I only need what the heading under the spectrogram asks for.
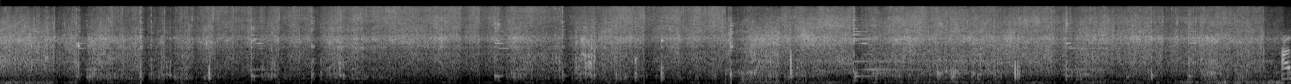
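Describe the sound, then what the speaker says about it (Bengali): Potatoes with turmeric, salt, panch phoron, dried chilli and bay leaf being stirred and fried in a pan, a loud continuous sizzle with scraping spoon strokes throughout. "আলু দিয়ে একটু ভালো করে নেড়ে নিয়েছি"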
